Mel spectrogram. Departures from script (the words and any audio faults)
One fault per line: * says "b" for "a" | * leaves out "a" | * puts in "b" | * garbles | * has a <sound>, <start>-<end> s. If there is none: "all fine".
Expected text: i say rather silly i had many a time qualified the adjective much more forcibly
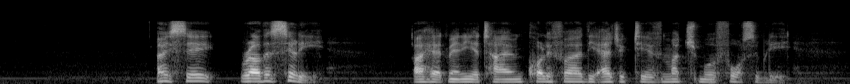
all fine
